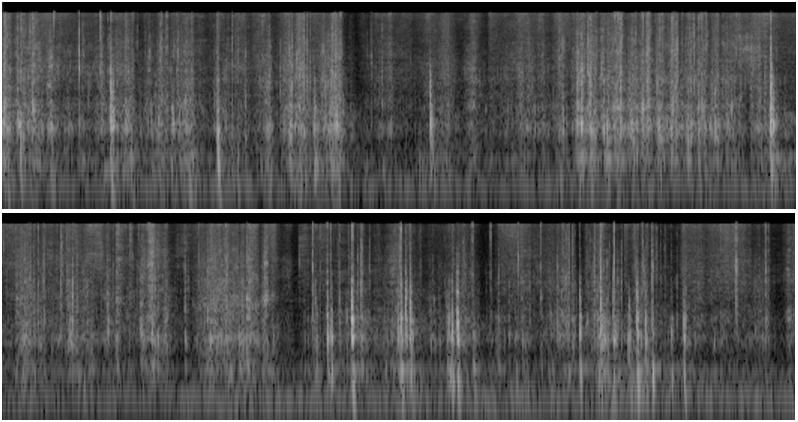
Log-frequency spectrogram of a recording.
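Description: Fingernails tap rapidly on a full cardboard box of mini candy canes, striking both the cardboard and its plastic window. The result is a dense run of quick, dry clicks with a crinkly, papery texture and bright edges, each tap dying away almost instantly.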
